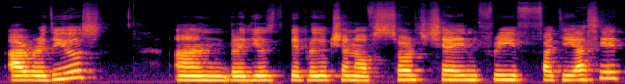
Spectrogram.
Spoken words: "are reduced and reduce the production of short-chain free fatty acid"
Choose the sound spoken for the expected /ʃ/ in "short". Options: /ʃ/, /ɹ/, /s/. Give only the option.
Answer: /s/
